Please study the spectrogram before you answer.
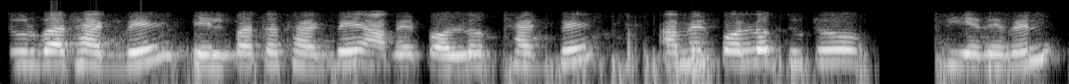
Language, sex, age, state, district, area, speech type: Bengali, female, 45-60, West Bengal, South 24 Parganas, urban, conversation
